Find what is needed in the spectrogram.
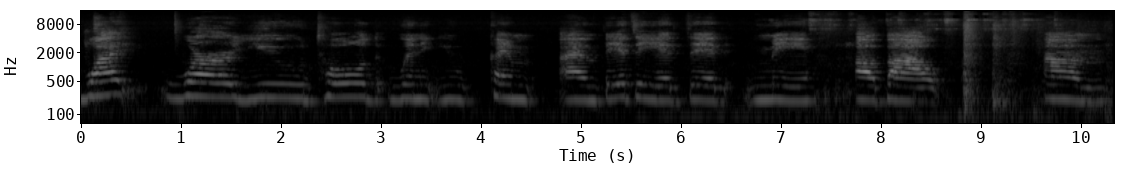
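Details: Adult woman with aphasia after a hemorrhagic stroke on May 19, 2020, treated with brain surgery; also has right-side hemiparesis; her aphasia also affects reading and writing.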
